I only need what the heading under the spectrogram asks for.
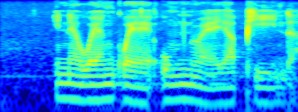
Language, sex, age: Xhosa, male, 23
